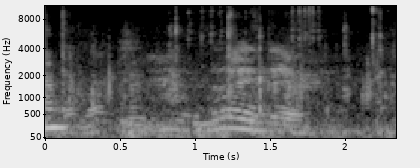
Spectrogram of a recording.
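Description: A person's voice talking quietly, too faint for the words to be made out.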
